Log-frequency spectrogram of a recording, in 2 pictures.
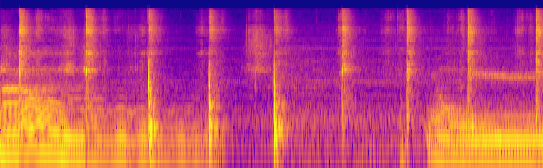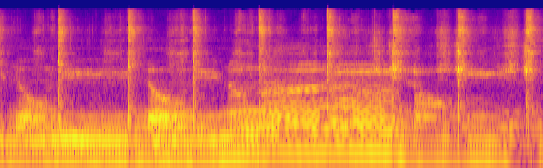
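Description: A man's voice chanting long, wordless held notes with a wavering pitch, over a steady beat of sharp clicks about two a second. The voice breaks off for about two seconds a couple of seconds in while the clicks carry on.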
